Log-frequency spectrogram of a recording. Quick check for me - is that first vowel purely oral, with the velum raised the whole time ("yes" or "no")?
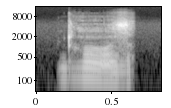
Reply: no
